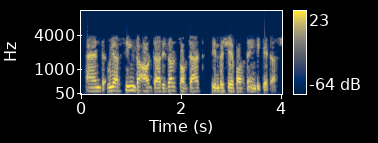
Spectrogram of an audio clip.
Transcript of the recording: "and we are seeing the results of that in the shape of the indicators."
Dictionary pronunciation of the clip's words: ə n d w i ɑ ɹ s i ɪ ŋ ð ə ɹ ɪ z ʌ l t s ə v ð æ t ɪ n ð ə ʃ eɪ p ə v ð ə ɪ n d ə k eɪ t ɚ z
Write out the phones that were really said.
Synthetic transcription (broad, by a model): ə n d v i ɑ ɹ s i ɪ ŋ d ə ɹ ɪ z ʌ l t s ə v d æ t ɪ n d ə ʃ eɪ p ə v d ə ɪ n d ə k eɪ t ɚ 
